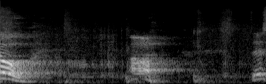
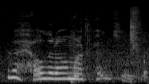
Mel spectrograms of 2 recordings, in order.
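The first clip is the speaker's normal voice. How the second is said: ordinary delivery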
